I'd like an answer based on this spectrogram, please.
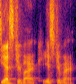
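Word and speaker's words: Ysterbark: It's said like it's spelled, right? Huh. No, I'll tell you. Yeah, it's Yesterbark, like that. Just like basically just put an E in between the Y and the S in the beginning, and it's as simple as that.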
